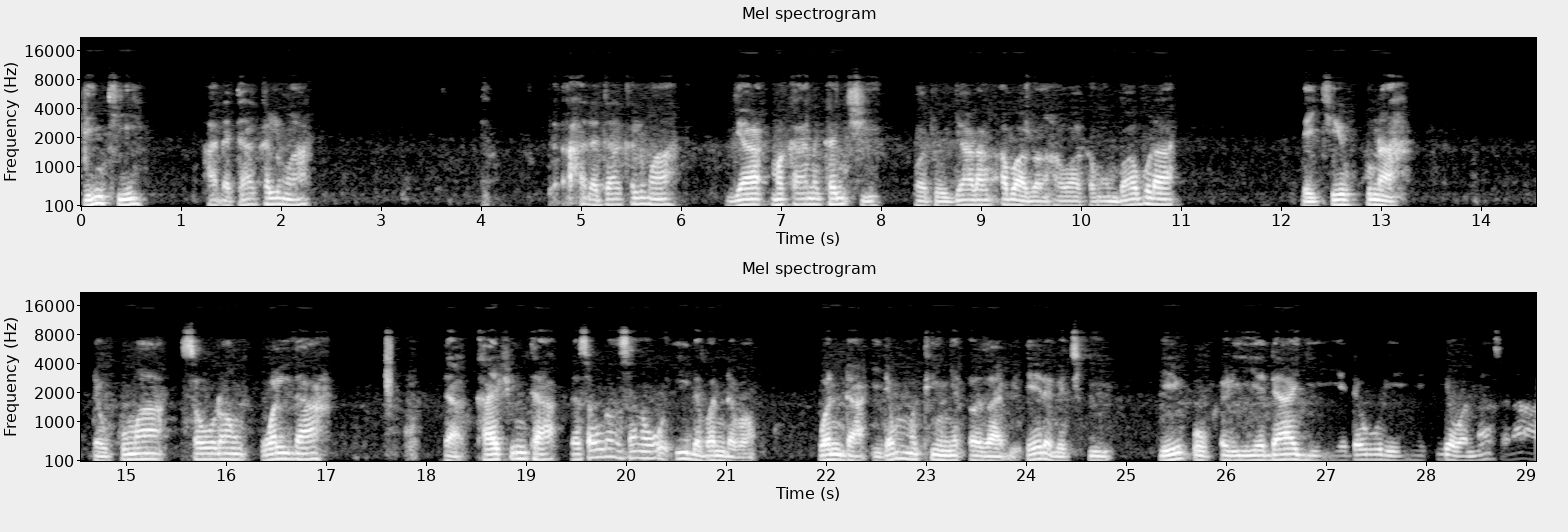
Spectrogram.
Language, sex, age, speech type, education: Hausa, male, 30-45, spontaneous, tertiary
